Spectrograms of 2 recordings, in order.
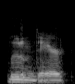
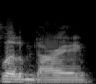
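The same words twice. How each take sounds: First: It is pronounced as the English spelling looks. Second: It is pronounced in the Latin way. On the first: "it's just the way it looks to me" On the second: "like proper Latin pronunciation"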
